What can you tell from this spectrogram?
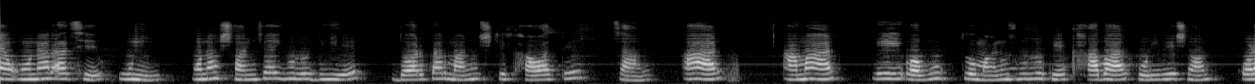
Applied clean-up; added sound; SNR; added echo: neural separator model SepFormer DNS4.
